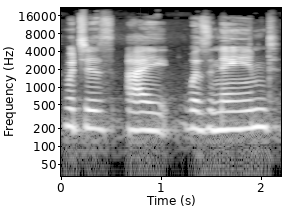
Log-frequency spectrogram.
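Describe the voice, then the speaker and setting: A young woman from the United States, hosting a casual chat and telling stories in a lively way with many filler words. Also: medium pitch, very slow, clean tone. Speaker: podcast host.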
